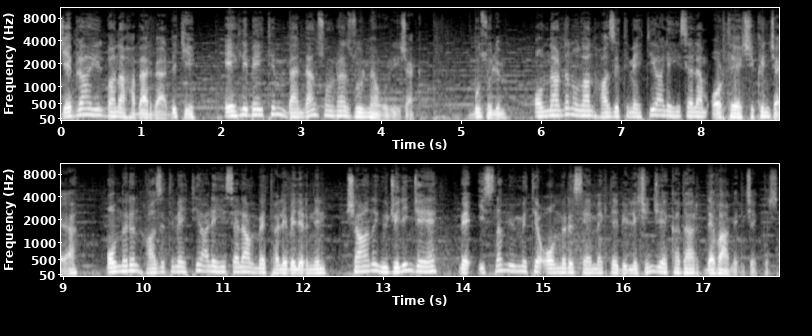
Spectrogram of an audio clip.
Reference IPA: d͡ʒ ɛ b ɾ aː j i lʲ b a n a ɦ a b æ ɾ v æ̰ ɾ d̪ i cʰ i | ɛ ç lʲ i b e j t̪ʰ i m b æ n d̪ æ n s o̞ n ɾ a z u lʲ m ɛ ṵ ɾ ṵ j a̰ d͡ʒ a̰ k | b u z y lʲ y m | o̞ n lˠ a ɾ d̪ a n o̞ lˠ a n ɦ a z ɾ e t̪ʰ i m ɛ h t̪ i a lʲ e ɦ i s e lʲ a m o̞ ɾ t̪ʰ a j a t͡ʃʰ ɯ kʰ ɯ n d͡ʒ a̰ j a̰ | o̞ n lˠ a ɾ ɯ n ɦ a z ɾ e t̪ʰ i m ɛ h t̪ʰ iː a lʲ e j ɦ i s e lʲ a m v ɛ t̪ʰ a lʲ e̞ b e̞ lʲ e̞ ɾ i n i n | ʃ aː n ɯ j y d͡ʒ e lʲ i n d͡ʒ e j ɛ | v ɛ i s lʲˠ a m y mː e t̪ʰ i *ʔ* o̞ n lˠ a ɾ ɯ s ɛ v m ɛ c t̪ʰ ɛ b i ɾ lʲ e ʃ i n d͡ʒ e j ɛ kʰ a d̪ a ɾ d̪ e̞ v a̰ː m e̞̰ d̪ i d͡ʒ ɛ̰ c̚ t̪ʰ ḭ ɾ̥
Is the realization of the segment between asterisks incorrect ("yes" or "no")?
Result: no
